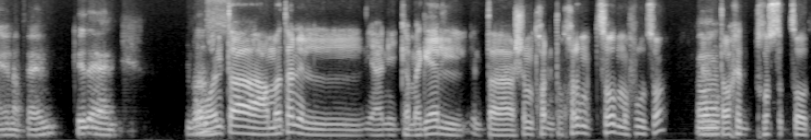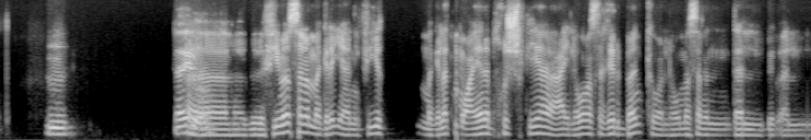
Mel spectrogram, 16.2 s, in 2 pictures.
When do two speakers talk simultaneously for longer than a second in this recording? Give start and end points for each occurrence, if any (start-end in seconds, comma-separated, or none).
none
